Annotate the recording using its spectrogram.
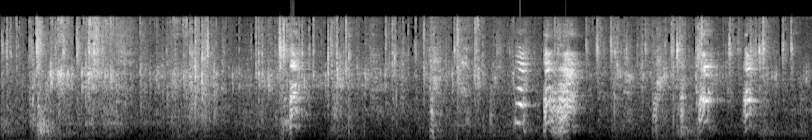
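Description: Pet dog giving excited, irregular barks, yips and whines in short bursts, a few of them louder, worked up by a squirrel just outside the glass door.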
